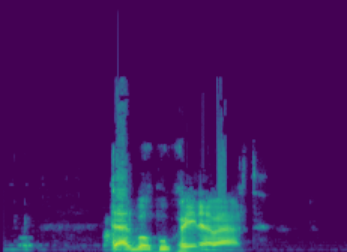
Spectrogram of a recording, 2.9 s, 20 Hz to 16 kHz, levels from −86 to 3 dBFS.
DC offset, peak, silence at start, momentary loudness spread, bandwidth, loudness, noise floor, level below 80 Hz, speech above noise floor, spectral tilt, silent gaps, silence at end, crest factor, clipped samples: under 0.1%; 0 dBFS; 0.2 s; 10 LU; 11.5 kHz; -14 LUFS; -74 dBFS; -66 dBFS; 59 dB; -5 dB/octave; none; 0.9 s; 16 dB; under 0.1%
